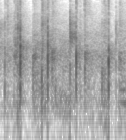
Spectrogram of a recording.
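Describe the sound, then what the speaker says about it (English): An audience applauds Dr. JR, the resident doctor, at a launch event, with a short burst of scattered hand claps and a few stronger individual claps standing out. "We're going to give him a round of applause"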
